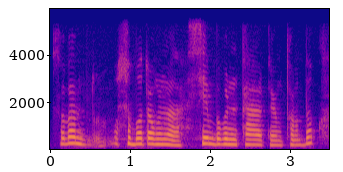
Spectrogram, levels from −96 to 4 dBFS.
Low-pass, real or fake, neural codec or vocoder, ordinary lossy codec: 5.4 kHz; fake; autoencoder, 22.05 kHz, a latent of 192 numbers a frame, VITS, trained on one speaker; none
